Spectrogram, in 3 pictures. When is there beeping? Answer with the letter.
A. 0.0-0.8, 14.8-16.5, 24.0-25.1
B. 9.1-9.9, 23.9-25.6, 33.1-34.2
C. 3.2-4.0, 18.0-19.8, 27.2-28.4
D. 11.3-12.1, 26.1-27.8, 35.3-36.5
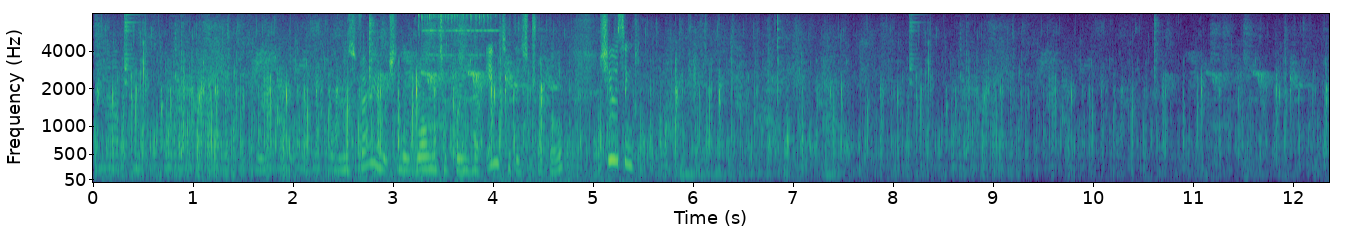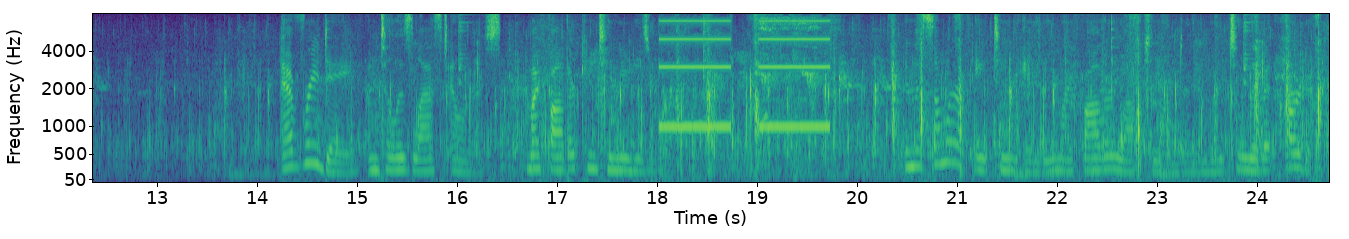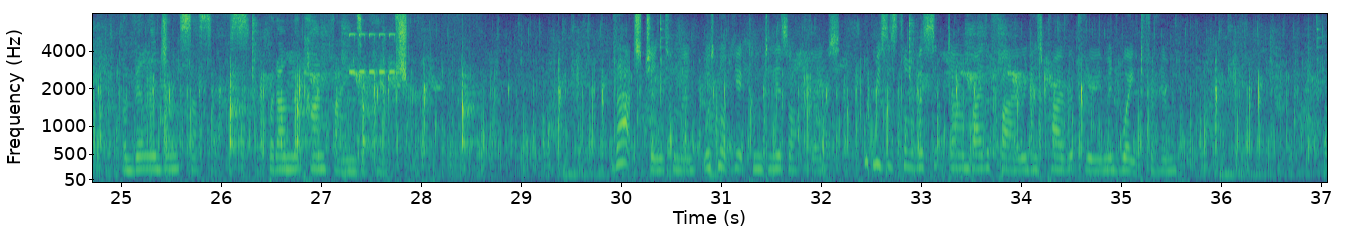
C.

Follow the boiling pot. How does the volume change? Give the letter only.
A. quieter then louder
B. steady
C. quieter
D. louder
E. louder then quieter
A.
